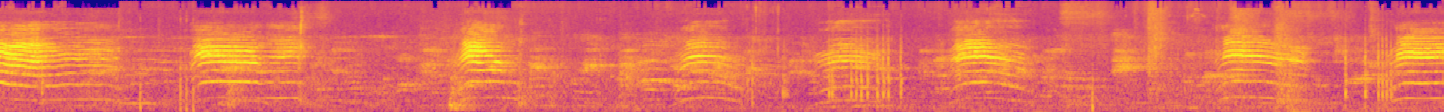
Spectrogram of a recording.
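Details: Baby kitten in a village: high, thin meows repeated every one to two seconds, each rising then falling, over steady background hiss and a little faint speech.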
